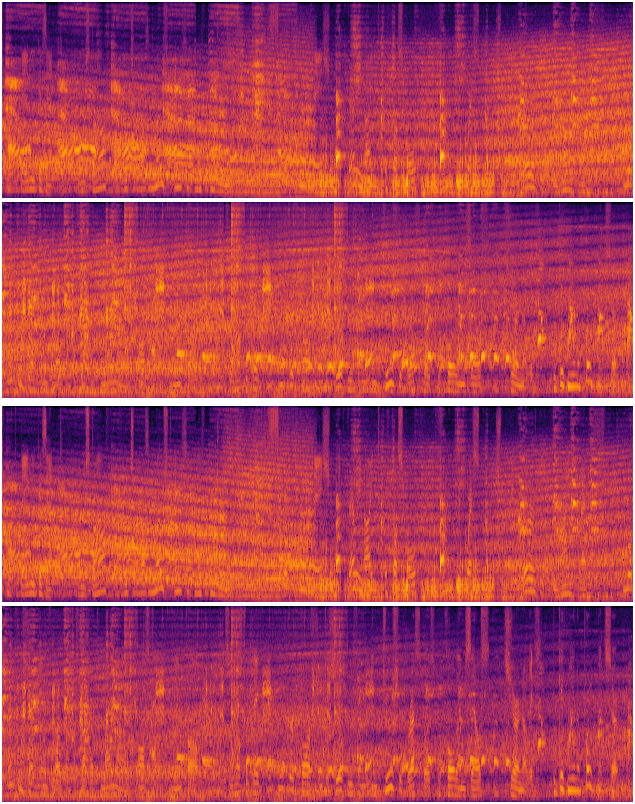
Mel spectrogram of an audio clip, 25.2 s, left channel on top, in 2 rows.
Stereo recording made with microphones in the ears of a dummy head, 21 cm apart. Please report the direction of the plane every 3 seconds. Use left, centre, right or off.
right, right, centre, left, left, left, left, left, left.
